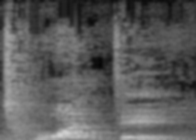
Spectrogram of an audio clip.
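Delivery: "Twenty" slowly, lifting the first syllable; stress on first syllable. Shown as a demonstration. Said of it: "It goes up".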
